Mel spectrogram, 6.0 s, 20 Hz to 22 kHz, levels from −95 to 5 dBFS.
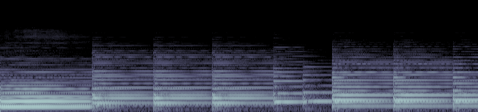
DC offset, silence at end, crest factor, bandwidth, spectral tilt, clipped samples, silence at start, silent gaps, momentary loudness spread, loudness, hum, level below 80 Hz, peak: under 0.1%; 0 s; 14 dB; 4.9 kHz; -10.5 dB/octave; under 0.1%; 0 s; none; 11 LU; -29 LUFS; none; -64 dBFS; -14 dBFS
